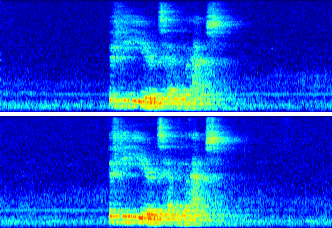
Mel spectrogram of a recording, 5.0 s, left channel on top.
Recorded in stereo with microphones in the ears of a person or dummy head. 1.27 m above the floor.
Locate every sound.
1.6 s a man speaking: 90° right, 2.5 m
